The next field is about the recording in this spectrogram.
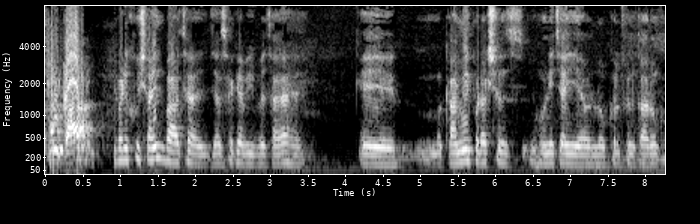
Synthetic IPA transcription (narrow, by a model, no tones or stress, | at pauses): sə̃nkaːɾ | bɐɽixʊʃaːĩnd̪baːt̪ɦɛd͡ʒɛːsakeɐbʱibɐt̪aːjaɦɛ | ke | mɐkaːmipɾoɖəkʃənzɦoːnit͡ʃaːɦiẽɔːɾloːkəlsɐ̃nkaːɾõko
